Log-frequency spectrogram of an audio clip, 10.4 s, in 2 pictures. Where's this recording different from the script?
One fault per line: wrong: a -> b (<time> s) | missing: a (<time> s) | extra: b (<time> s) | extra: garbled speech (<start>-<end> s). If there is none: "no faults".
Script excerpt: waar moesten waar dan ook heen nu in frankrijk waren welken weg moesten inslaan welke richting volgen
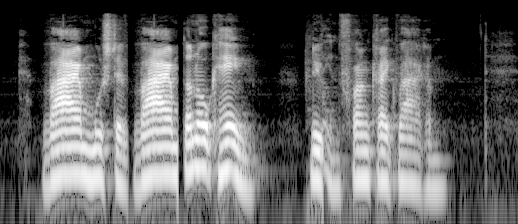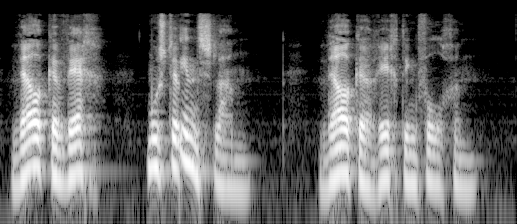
no faults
